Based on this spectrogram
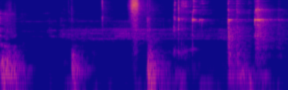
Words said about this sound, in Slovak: No aj vždycky sa zľaknem toho tvojho uh, otváraka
